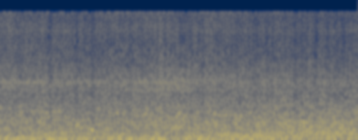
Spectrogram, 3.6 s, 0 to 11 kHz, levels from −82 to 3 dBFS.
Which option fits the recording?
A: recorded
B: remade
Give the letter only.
B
